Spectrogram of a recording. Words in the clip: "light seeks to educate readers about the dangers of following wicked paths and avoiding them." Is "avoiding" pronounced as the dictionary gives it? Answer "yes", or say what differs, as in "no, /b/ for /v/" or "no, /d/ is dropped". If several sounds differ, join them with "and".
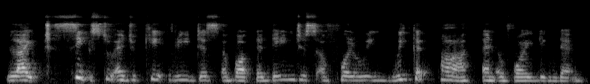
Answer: yes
